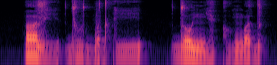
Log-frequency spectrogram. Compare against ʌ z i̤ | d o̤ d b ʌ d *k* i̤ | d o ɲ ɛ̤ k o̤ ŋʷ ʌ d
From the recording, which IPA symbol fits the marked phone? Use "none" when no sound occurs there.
k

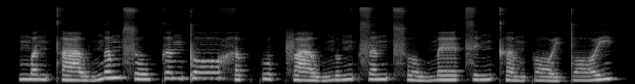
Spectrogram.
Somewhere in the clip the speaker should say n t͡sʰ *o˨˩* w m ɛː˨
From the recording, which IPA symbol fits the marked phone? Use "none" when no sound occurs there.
o˨˩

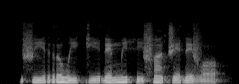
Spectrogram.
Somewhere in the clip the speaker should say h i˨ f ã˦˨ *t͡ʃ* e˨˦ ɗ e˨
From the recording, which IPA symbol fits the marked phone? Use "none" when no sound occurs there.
t͡ʃ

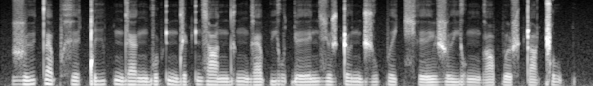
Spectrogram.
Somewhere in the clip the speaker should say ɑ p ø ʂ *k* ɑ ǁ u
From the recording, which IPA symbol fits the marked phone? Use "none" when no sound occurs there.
ʈ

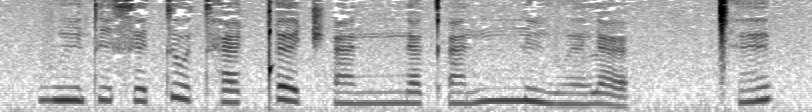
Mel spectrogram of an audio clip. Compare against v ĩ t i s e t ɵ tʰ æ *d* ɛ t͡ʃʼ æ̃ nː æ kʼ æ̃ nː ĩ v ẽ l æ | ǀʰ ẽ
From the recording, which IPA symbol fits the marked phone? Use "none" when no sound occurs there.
ǃ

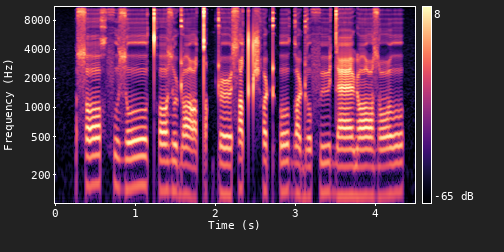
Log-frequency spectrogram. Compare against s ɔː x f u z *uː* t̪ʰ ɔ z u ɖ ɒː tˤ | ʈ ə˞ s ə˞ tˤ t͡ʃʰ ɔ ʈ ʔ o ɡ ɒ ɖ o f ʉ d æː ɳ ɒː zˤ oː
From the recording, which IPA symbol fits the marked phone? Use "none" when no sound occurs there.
oː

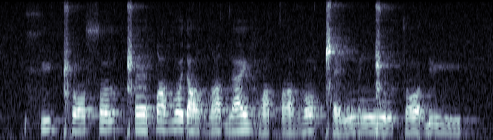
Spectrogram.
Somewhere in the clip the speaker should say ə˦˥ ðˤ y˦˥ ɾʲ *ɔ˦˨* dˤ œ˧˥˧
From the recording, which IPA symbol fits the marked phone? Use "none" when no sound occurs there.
ɔ˦˨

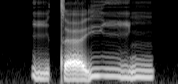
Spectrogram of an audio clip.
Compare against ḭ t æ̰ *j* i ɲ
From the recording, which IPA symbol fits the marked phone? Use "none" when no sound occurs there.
j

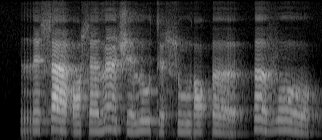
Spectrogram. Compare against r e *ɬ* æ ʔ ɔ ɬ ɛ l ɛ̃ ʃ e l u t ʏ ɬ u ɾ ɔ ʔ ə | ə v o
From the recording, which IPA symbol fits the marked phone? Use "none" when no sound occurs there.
ɬ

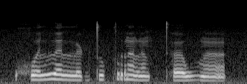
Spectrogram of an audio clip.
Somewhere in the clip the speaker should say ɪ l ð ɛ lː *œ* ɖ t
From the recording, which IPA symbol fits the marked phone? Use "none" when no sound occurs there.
œ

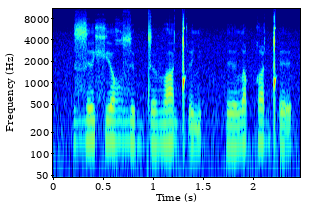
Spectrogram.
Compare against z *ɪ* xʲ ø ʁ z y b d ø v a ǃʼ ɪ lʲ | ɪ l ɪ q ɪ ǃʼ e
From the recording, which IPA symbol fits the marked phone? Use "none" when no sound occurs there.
ɪ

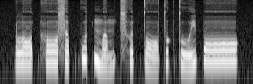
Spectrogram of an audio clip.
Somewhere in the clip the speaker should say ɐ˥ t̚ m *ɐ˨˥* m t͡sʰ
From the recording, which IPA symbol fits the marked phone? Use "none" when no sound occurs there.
ɐ˨˥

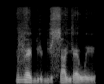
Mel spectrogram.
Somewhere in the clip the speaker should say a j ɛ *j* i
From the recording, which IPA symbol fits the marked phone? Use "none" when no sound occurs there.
w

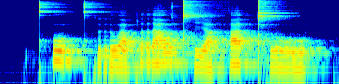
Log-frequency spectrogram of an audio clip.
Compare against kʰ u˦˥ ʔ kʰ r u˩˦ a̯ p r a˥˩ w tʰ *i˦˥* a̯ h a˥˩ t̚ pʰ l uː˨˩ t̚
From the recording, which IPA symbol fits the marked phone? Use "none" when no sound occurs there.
i˩˦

